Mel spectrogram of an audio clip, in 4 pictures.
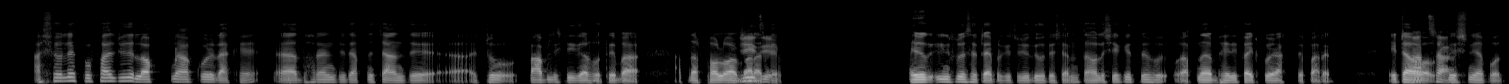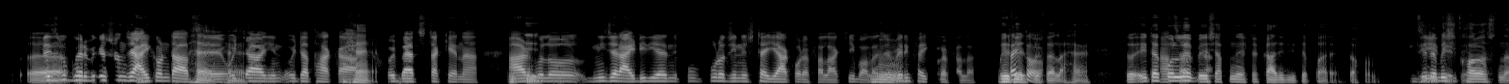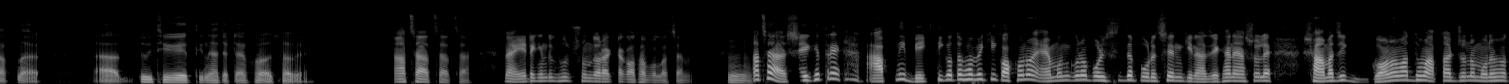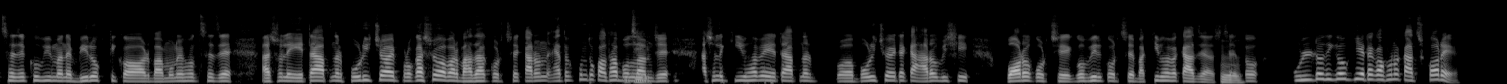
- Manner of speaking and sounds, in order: in English: "পাবলিক ফিগার"; in English: "ইনফ্লুয়েন্সার টাইপ"; in English: "ভেরিফাইড"; in English: "ভেরিফিকেশন"
- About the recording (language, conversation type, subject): Bengali, podcast, সামাজিক মিডিয়া আপনার পরিচয়ে কী ভূমিকা রাখে?
- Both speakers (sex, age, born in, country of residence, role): male, 20-24, Bangladesh, Bangladesh, guest; male, 25-29, Bangladesh, Bangladesh, host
